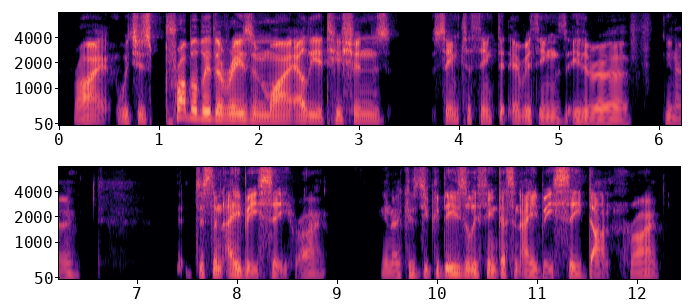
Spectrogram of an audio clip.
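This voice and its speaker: A man with an Australian accent talks at a medium pitch and moderate pace, with ordinary pitch variation. His tone is bright and sharp, over a quiet background. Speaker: market analyst. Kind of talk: tutorial. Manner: casual, halting with fillers.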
